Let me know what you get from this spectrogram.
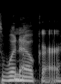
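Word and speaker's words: Winokur: I was like, I don't want to mess it up. It's Winoker.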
